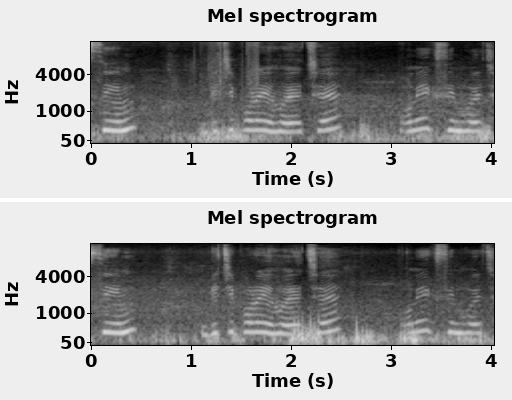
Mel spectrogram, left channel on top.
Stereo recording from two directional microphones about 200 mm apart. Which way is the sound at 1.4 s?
15° right (ahead or behind).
